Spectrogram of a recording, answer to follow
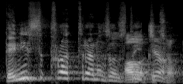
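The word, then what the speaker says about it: Praet: 아 발음이고 요즘 그 데니스 프라트라는 선수도 있죠. 그쵸. 네. 이 선수도 사실은 프라에트가 아닌 거죠. 프라트.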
